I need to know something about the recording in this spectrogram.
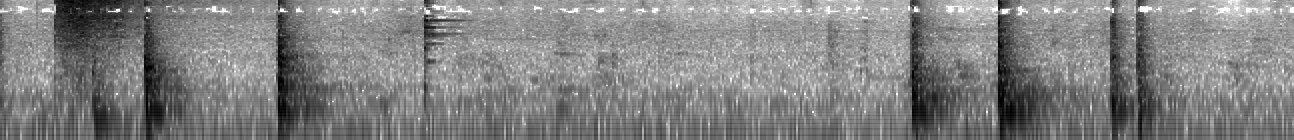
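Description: A metal milk jug knocks sharply on a counter.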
